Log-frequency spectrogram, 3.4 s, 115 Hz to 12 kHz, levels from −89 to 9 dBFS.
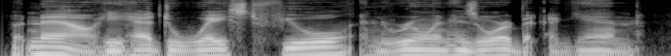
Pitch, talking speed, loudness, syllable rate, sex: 100 Hz, 215 wpm, -17 LUFS, 4.8 syllables/s, male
